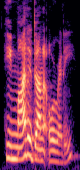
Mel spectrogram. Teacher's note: the word after might have starts with a consonant sound, right? So it becomes mighta. The ending is just a schwa.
